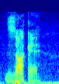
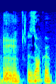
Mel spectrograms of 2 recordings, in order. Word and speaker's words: Zocke: It's Zake, I think. Is that right? Yeah, that's not happening. I'm sorry. Hold on, pronounce it correctly for us. Zocke.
